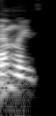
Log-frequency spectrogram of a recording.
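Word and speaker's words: Laemmle's: I saw it in Lemley's, or however you pronounce that theater. – Lemley's, right. – Lemley's.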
